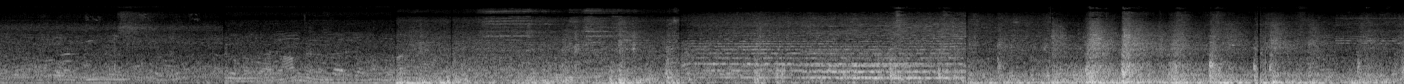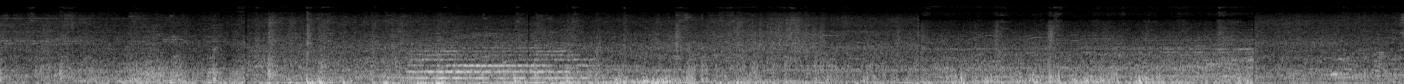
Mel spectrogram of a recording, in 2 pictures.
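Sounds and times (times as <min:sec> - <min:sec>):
train rumble and rail clatter: 0:00.0 - 0:28.0
train horn: 0:06.8 - 0:09.7, 0:18.0 - 0:20.2.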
